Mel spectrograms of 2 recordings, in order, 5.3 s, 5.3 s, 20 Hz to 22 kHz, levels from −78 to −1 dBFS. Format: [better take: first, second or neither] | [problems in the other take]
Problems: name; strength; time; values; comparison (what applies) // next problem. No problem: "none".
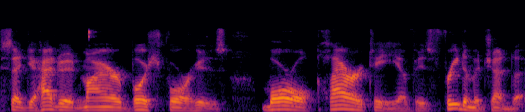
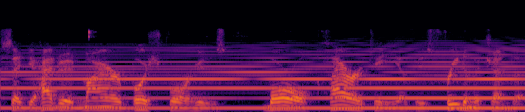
first | background sound (Wind instrument, woodwind instrument); 1 dB above the speech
